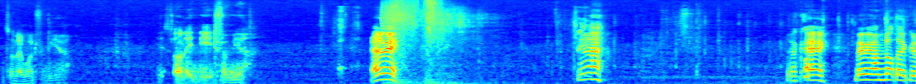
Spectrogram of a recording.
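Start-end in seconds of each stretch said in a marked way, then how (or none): 4.6-11.5 high, loud panicked lines; alarmed shouting. Real, not acted. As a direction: yell as the enemy overwhelms you. Losing fight, alarmed.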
